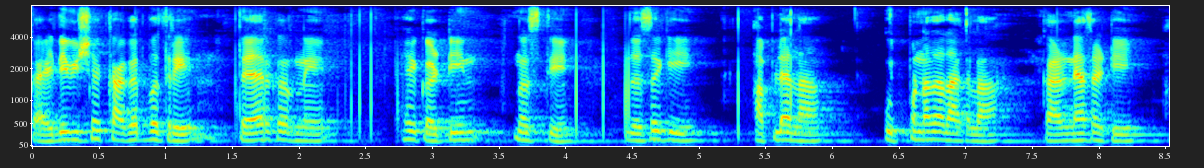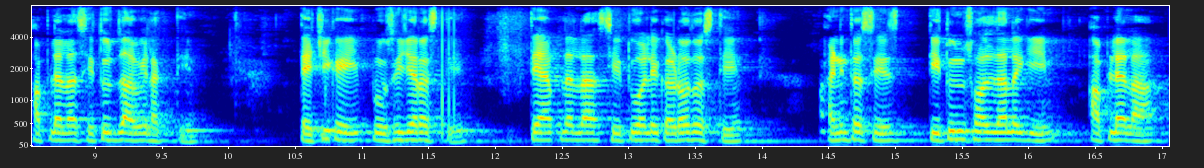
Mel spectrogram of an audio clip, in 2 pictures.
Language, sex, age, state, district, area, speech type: Marathi, male, 45-60, Maharashtra, Yavatmal, rural, spontaneous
